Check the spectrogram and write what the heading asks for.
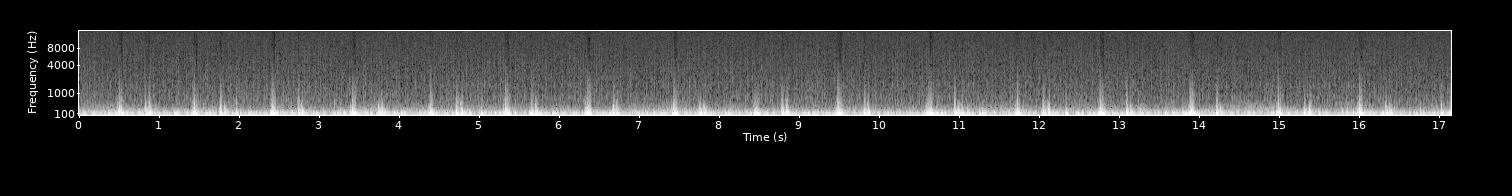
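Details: Own heart sounds recorded just after waking up: steady, regular lub-dub heartbeat at about 65 a minute with a low background hum; normal heart sounds.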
